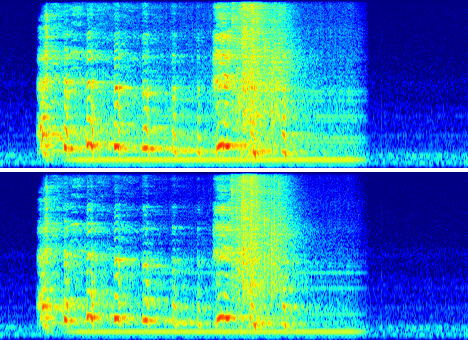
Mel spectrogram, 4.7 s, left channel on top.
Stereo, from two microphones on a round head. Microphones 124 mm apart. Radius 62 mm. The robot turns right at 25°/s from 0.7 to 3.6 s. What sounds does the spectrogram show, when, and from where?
0.4 s a giggle: 5° left (ahead or behind), 0.7 m; by 3.0 s 25° left (ahead or behind), 0.7 m
2.3 s crumpling: 50° right (ahead or behind), 1.3 m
